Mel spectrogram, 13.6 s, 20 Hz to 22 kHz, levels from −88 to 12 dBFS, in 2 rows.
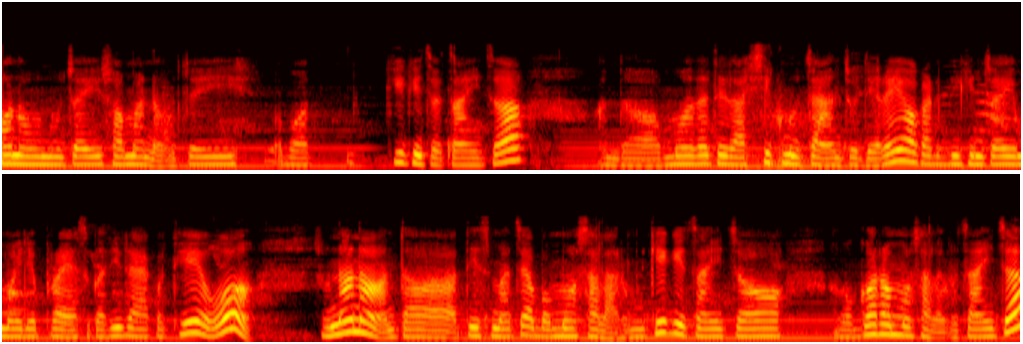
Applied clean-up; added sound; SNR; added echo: none; Bowed string instrument; 17 dB; none.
